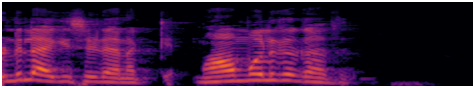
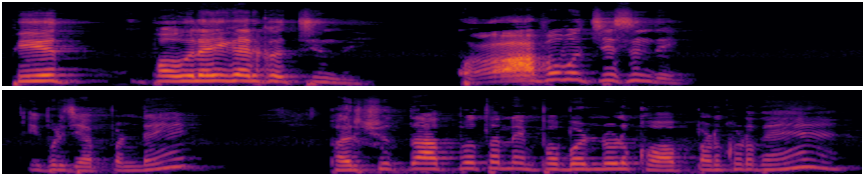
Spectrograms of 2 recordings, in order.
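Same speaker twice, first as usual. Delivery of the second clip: normal talking voice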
